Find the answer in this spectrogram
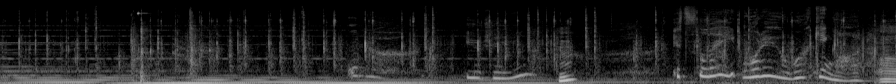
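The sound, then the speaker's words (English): Rapid, irregular clicking of keys on a keyboard, fairly soft, as someone types out a list of things to talk about, continuing throughout while people talk over it in the second half. “I'm typing out a list of things I want to talk about with my father the next time I see him.”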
